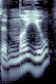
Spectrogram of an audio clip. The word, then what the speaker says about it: Manglo: Ça s'écrit Manglo, mais ça se prononce Moyo.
